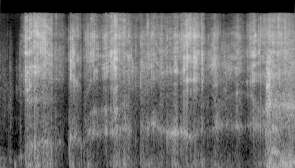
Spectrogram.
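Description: Loud, continuous crunching of habanero chips being chewed, with dense crackling bursts repeating in an uneven rhythm for the full three seconds and no talking over it.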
